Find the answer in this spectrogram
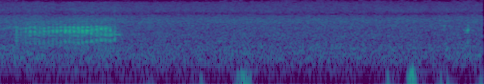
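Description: A single short animal call near the start, over faint background ambience.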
